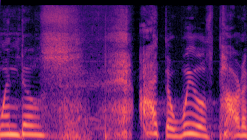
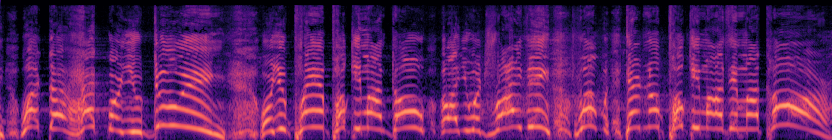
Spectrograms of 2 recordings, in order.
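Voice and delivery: higher, hammed-up angry yelling at the other driver; mock crazy rant; 9 semitones higher than usual. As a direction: play the overreacting driver, shrill with outrage. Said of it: "what if I had gotten all crazy?".

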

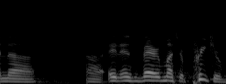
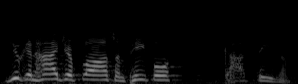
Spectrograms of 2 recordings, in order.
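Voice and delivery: ordinary talk, nothing marked

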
